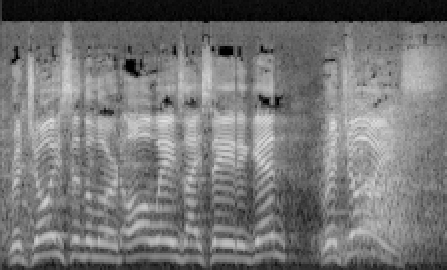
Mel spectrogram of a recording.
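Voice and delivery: Paul's command, boomed from the pulpit; proclaimed with force. Shown as a demonstration. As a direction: call it out to the whole church. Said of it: "supposed to say rejoice".

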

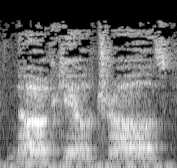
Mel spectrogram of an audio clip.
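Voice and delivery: slow loud dim troll. Acted. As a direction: bellow it slowly like a brutish troll. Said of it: "says one head".

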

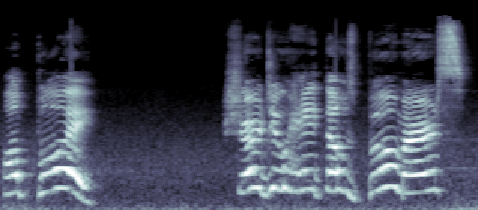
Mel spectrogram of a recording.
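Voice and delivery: high, loud, slow mock American holler; American call. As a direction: call across the distance in a hammed-up American accent. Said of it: "do an American call".

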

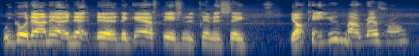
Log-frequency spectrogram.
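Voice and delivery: put-on old Southern ballplayer voice; Buck O'Neil. Comic imitating a ballplayer reminiscing about a teammate, Southern old-timer voice. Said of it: "you can't portray Buck O'Neil talking like Buck O'Neil".

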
